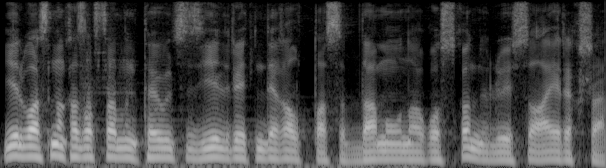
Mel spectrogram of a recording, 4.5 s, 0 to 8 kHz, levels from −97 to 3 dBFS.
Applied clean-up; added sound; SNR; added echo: neural separator model SepFormer DNS4.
